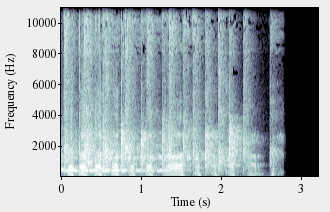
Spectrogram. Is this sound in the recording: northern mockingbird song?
no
